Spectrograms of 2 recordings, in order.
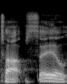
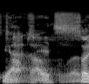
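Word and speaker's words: Topsail: it's Rich lands but it's not top sale it's top so yeah I I I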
